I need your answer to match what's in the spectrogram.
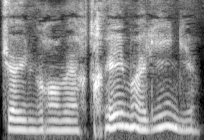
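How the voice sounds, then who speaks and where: A sly male wolf from a children's storybook, with a deep, gruff voice, put on by a woman reading aloud. He drags his words out slowly and loudly, looming and menacing. The voice has a soft, breathy edge. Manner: slow, loud, looming delivery.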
